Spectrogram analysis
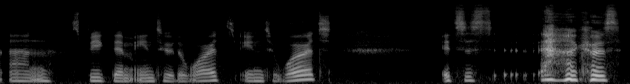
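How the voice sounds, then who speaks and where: Slow finnish-accented vlogger, gravelly voice, keeps pausing for words, dry close sound. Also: medium pitch, no room sound. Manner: hesitant, searching for words, laughs softly often. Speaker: spiritual vlogger. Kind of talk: casual reflective monologue.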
